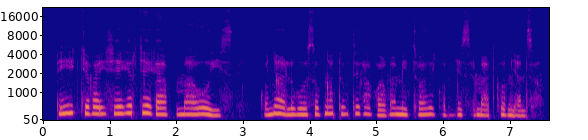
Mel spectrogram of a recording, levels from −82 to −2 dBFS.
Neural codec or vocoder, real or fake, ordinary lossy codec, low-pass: vocoder, 44.1 kHz, 128 mel bands every 512 samples, BigVGAN v2; fake; none; none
